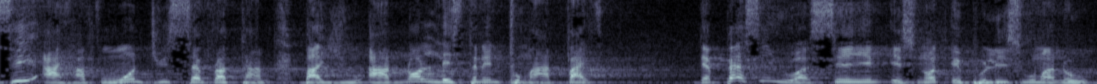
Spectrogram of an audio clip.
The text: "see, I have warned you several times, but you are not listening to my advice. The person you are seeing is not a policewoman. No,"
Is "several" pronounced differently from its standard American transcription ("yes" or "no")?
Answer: no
